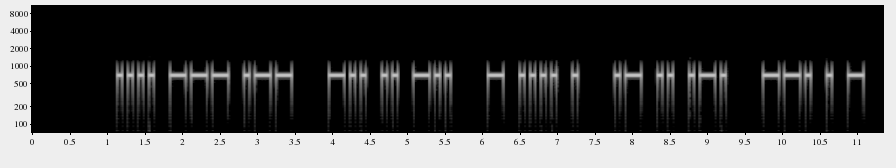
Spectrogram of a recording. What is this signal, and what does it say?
Morse code, heard as a keyed tone, about 17 wpm, 700 Hz. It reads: HOW DID THE AIR GET
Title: Sentences from Top 1000 Words - Review Part 1 - 17wpm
